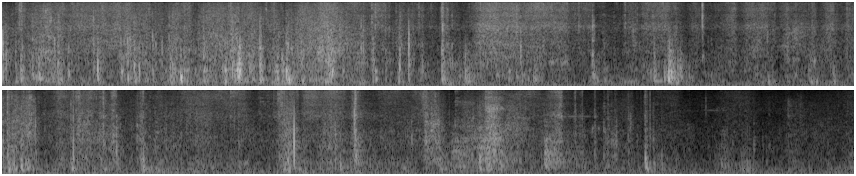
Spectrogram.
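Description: Pink cardboard bakery box full of donuts being crushed and crumpled by hand on a table: irregular crinkling and crackling of the cardboard with soft squashing thumps, thinning out toward the end.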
